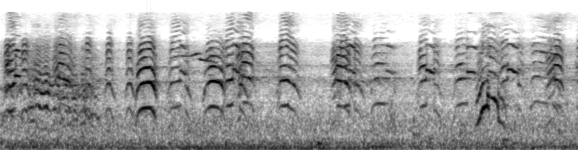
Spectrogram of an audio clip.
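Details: Flock of seagulls fed to keep them from attacking a fisherman calls in a steady jumble of short, downward-curving squeals, many birds overlapping throughout.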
